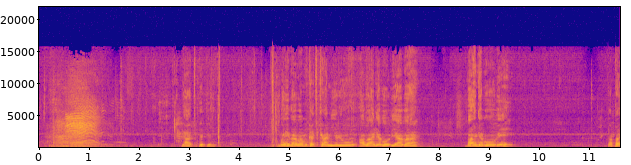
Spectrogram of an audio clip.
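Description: A man preaches loudly into a microphone in bursts, his voice drawn out and sung.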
